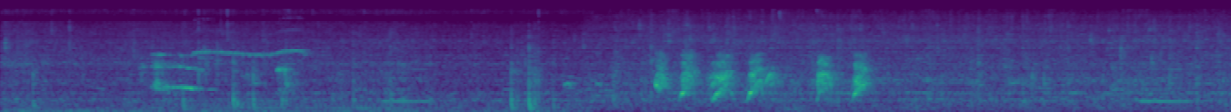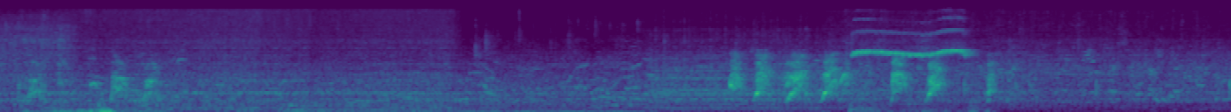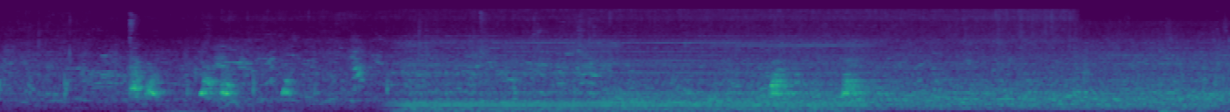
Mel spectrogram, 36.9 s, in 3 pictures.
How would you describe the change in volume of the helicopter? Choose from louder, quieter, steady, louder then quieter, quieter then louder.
steady.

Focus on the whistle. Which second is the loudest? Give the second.
22 s.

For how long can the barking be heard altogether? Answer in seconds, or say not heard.
11 s.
